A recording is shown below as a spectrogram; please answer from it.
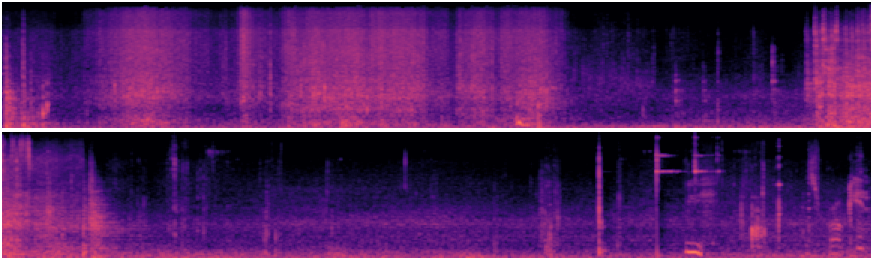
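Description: Plastic rubbish bags and cardboard being rummaged through in a wheelie bin: two long spells of rustling and crinkling, with a few sharp knocks near the end.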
